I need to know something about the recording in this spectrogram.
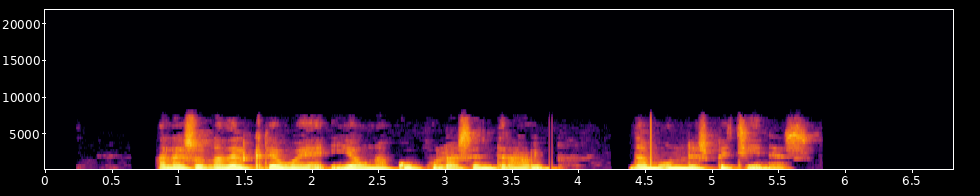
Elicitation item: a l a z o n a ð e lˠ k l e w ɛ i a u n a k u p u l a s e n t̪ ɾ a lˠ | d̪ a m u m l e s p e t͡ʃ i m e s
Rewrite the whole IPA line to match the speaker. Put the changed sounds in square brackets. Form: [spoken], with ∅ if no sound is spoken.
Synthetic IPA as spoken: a l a z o n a ð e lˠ k [ɾ] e w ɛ i a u n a k u p u l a s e n t̪ ɾ a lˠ | d̪ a m u [n] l e s p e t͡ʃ i [n] e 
